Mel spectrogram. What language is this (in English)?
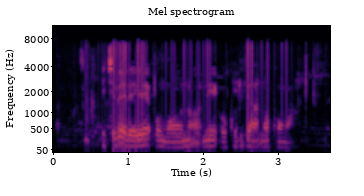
Kinyarwanda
